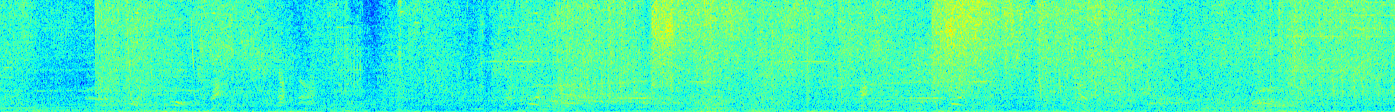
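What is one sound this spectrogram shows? Fiery blasts boom and crackle.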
